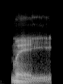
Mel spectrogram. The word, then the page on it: ME: British English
